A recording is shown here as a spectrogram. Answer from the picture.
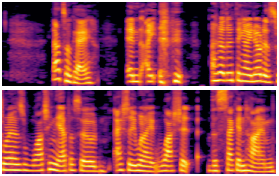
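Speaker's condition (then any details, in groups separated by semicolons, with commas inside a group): No condition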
